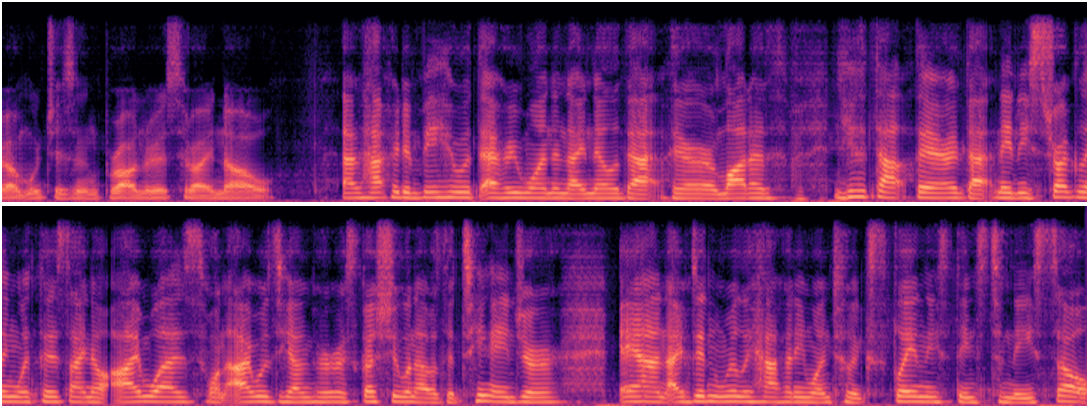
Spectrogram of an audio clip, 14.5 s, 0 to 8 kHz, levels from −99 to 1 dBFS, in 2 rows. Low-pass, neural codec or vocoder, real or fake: 7.2 kHz; autoencoder, 22.05 kHz, a latent of 192 numbers a frame, VITS, trained on many speakers; fake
